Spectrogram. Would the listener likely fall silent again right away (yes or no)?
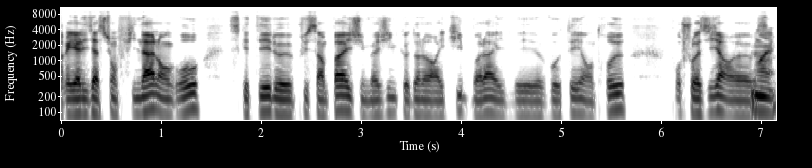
yes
